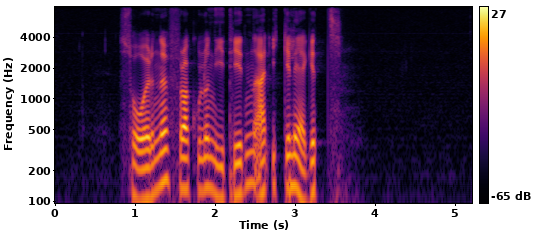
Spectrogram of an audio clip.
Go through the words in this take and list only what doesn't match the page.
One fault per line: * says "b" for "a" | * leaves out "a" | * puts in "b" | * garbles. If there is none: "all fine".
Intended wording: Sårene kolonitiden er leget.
* puts in "fra"
* puts in "ikke"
